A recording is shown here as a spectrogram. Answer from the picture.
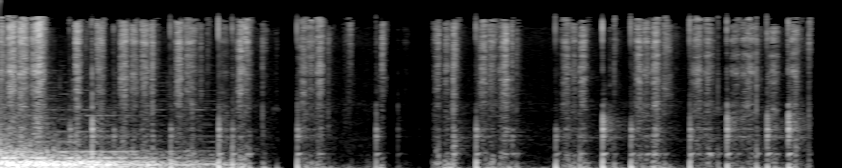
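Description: Marker writing in quick scratchy strokes, in short runs with brief pauses around three and four seconds in. The low tail of a music sting fades out under it over the first two seconds or so.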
